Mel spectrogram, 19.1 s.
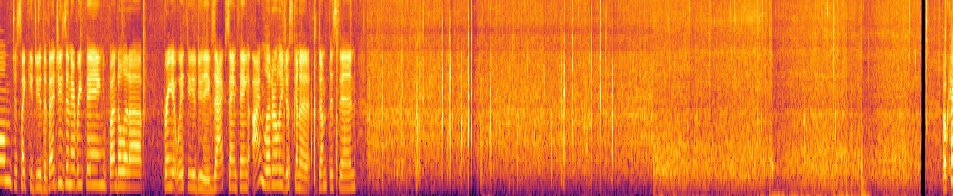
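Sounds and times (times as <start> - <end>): crackles and pops: 2.4 - 3.0, 5.7 - 19.0
rushing noise with low rumble: 12.5 - 18.4.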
